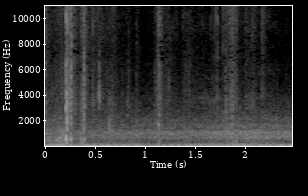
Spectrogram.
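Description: Footsteps through woodland undergrowth, with several sharp snaps and swishes of twigs and brush against the walker, over a low steady rumble.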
